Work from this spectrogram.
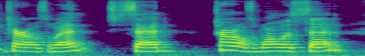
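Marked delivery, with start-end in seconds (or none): none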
